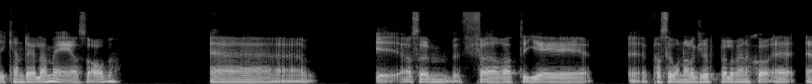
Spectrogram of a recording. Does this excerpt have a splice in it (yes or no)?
no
